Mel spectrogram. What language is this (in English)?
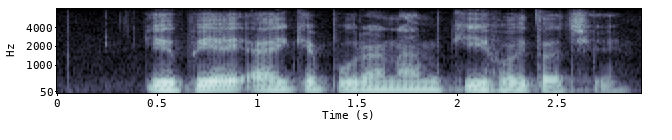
Maithili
